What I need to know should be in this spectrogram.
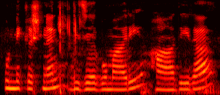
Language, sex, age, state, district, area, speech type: Malayalam, female, 18-30, Kerala, Ernakulam, rural, spontaneous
